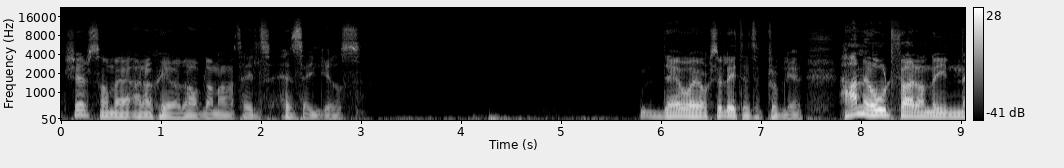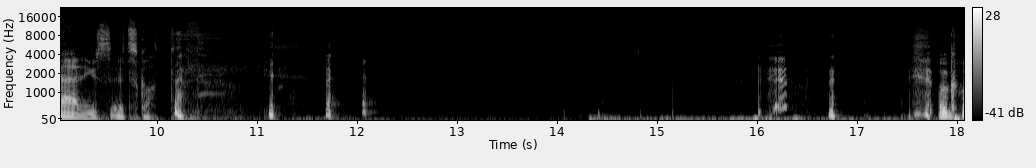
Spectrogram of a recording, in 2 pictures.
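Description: A man talks with animation into a headset microphone.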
